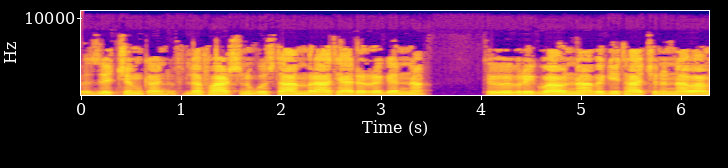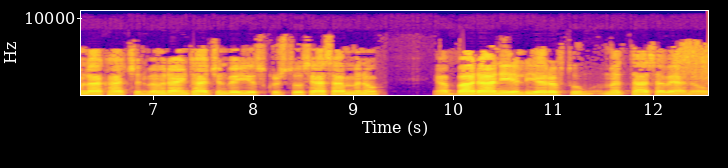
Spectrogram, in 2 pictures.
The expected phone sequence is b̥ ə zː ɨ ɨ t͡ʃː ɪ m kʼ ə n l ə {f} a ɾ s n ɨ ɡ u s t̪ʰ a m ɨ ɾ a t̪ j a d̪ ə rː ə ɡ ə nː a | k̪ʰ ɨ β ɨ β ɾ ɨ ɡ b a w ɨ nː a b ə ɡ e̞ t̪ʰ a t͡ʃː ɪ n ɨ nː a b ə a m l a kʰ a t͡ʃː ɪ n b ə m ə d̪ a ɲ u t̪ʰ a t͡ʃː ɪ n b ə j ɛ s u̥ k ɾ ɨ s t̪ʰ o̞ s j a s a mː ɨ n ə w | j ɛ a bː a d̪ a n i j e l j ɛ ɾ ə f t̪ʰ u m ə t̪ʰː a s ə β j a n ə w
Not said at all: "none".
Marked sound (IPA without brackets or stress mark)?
f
